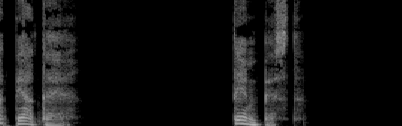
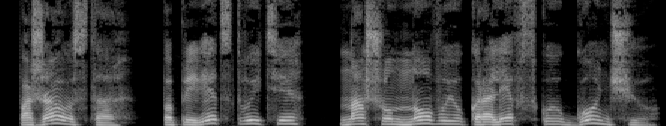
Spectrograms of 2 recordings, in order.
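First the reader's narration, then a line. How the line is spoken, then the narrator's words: Loud low-voiced shout. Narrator (Russian): прокричал Мадрид своим низким голосом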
